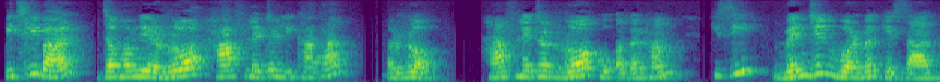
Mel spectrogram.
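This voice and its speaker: Slow, patient woman teaching children. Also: medium pitch. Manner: slow, patient, checking in with "ठीक है?". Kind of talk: children's Hindi lesson. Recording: echoey room.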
